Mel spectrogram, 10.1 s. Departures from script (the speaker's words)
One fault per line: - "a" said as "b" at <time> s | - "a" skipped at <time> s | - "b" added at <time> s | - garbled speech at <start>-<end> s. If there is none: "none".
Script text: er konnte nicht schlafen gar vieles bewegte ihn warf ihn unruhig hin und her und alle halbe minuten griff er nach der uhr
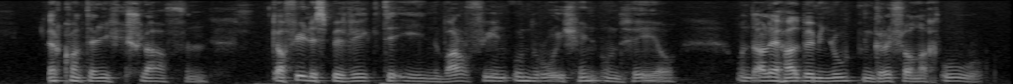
- "der" skipped at 9.4 s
